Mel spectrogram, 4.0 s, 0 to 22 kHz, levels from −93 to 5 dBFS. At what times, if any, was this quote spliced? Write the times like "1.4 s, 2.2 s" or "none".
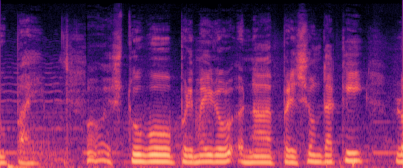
0.9 s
